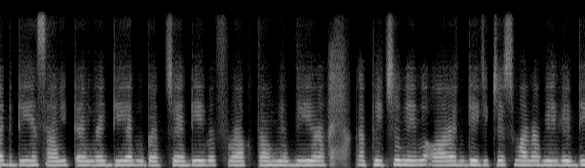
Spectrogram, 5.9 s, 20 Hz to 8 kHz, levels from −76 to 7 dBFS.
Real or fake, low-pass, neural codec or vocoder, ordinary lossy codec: fake; 7.2 kHz; codec, 16 kHz, 0.5 kbps, FreqCodec, smaller model; none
